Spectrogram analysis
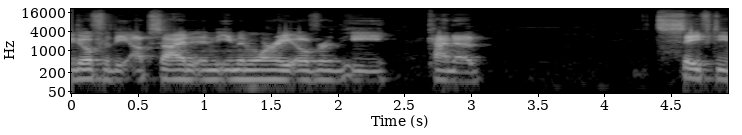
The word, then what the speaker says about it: Emmanwori: Nick Emmanwori.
